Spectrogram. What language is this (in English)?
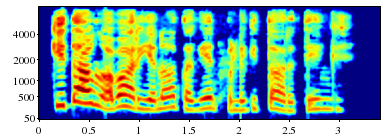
Kalenjin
